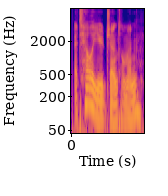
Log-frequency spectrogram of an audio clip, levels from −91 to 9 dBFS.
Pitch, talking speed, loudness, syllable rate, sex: 95 Hz, 215 wpm, -17 LUFS, 5.9 syllables/s, male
